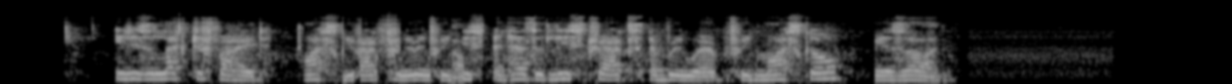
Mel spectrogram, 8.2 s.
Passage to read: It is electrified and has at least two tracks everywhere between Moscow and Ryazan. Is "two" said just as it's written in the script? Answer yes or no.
no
